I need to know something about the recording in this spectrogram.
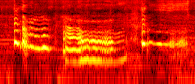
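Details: Miniature Schnauzer kept as a pet, whining because it wants to go for a walk; tonal whimpers that slide downward, one long wavering whine in the middle, then a short high yip and a fading whine.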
